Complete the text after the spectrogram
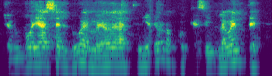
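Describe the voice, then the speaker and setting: A man's voice: mid-range voice, expressive, quick pace, a loud crowd. A man telling his personal faith testimony in a casual conversation, earnest and often checking in with the listener. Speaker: guest sharing a faith testimony. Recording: dull lo-fi sound with faint noise.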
